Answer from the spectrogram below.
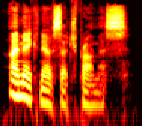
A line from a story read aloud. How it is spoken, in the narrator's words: Baal said evenly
